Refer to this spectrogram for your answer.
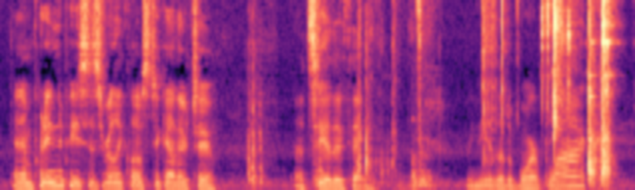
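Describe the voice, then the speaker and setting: Woman's fairly quick speech with fairly even intonation and long, frequent pauses, over noticeable background noise. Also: medium pitch for a woman. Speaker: mosaic artist. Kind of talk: tutorial. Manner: hesitant, many fillers; quiet while cutting glass.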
